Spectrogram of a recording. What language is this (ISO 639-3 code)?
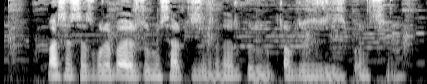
kat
